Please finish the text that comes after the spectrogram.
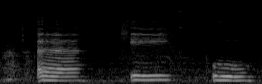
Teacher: یہ حمزہ ہے اور فار تھروٹ اقصی الحلق سے نکلے گا، حمزہ فتحہ اے، حمزہ کسرہ ای، حمزہ دم او، اے ای او، ٹھیک ہے۔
